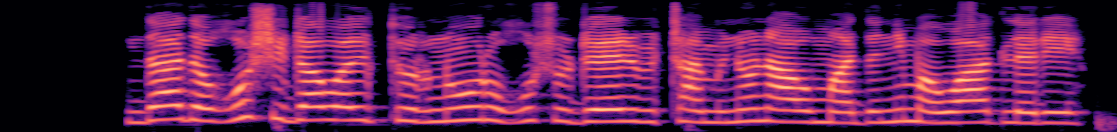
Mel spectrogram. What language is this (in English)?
Pashto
